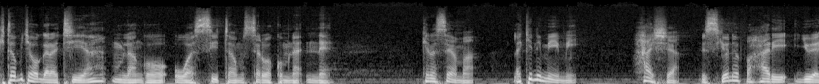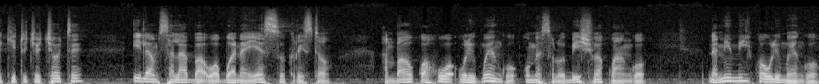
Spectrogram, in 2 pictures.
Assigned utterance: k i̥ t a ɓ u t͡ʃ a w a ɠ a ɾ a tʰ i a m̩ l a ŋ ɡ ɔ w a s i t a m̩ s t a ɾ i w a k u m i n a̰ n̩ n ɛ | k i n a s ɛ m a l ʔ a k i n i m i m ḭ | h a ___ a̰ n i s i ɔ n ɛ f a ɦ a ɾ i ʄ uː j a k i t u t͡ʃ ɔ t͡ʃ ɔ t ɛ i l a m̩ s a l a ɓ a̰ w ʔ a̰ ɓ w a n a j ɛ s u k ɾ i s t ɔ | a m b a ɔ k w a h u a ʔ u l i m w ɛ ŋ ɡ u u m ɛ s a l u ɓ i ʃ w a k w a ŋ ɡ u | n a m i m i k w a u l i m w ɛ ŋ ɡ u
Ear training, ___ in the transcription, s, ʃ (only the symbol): ʃ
